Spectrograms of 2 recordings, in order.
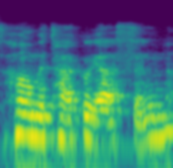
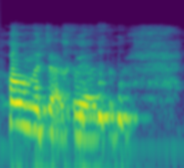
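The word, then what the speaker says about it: Mitakuye Oyasin: One was and I start my book with this, Home Atakuyasin, all my ancestors. That's how you pronounce that. Yeah. Okay. Home Atakuyasin.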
